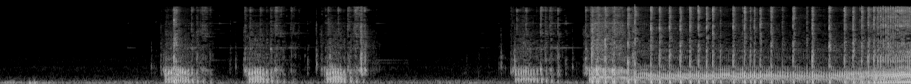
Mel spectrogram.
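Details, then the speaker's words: Echo CS-590 chainsaw, first start after carb rebuild with limiter caps removed: a few short revs, then a thin, strained, buzzy full-throttle scream. It runs lean and needs much more fuel, so the high jet is opened a whole turn. "doing some weird stuff me thinkings it needs highjet here we go hey needs lots more fuel give it a whole turn"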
